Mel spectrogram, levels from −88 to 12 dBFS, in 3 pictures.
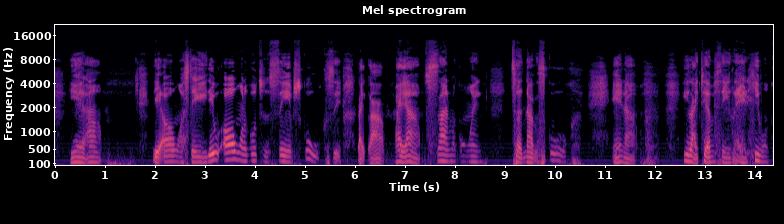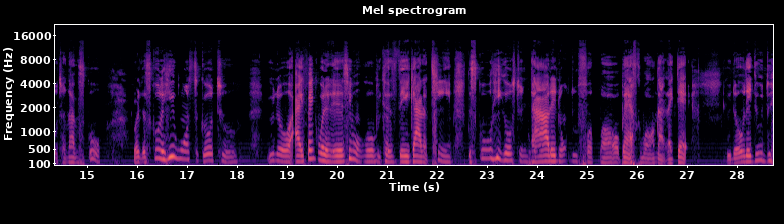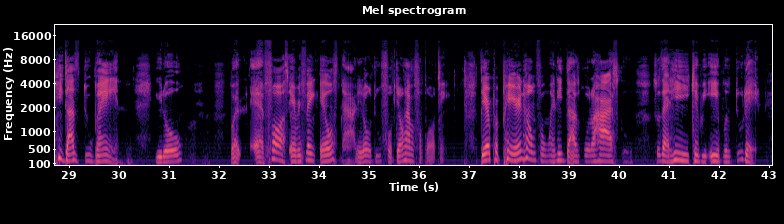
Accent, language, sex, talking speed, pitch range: American, English, female, 175 wpm, 145-180 Hz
